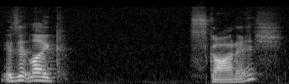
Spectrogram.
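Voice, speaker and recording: A woman's voice: deep voice, lively intonation, very slow, pushed and bright, low-quality recording. A woman hosting a humorous fan fiction reading, with a giggly, sarcastic, casual way of talking. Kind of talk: casual humorous commentary and read-aloud.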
